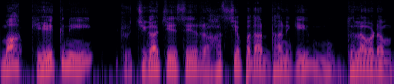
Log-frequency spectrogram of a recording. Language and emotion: Telugu, surprised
